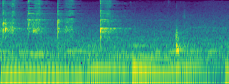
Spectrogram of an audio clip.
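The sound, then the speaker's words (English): A spoon stirs separated tahini paste in a jar, mixing the separated oil back into the solids, clinking against the sides about five times at an uneven pace, over a steady low hum, with no one talking. “Now my tahini paste is a little bit separated, which means the oil has separated from the solids. So I'm just going to give that a bit of a stir first.”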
